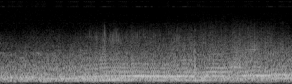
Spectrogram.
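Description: Race cars at the 1976 Australian Sports Sedan Championship at Sandown, including a Camaro, a steady loud engine drone with a rising tonal whine as a car holds speed, no talk.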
